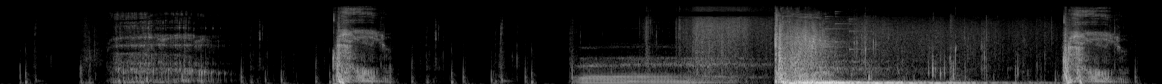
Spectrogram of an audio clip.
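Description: A zombie groans nearby.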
